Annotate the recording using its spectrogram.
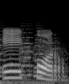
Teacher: E ini posisinya madia atas depan dengan posisi mulut semi tertutup.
